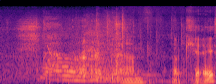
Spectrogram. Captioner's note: audience murmurs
